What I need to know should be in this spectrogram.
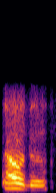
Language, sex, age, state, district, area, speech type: Kannada, female, 30-45, Karnataka, Dakshina Kannada, rural, conversation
